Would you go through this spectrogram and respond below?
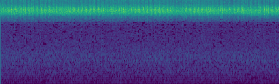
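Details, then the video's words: Cricket stridulation, wing scraped against toothed wing, as a steady high ringing trill with quick uneven pulses, about two to three per second, and no other animals or background noise. "Most relaxing cricket sound"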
